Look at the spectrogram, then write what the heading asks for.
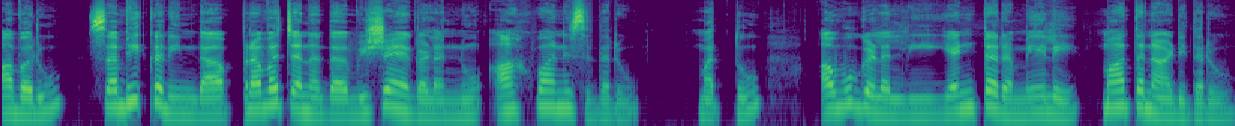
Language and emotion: Kannada, neutral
